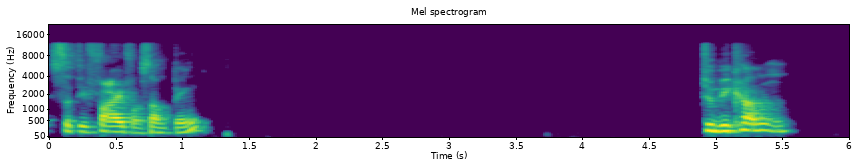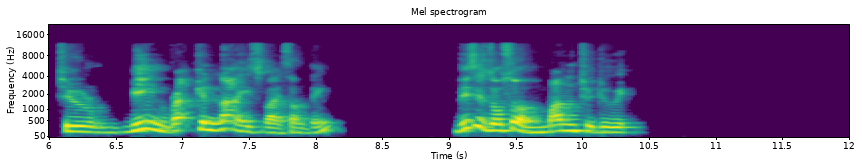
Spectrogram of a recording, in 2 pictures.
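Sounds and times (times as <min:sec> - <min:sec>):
man talking: 0:00.0 - 0:01.3, 0:05.0 - 0:08.2, 0:09.1 - 0:10.5.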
